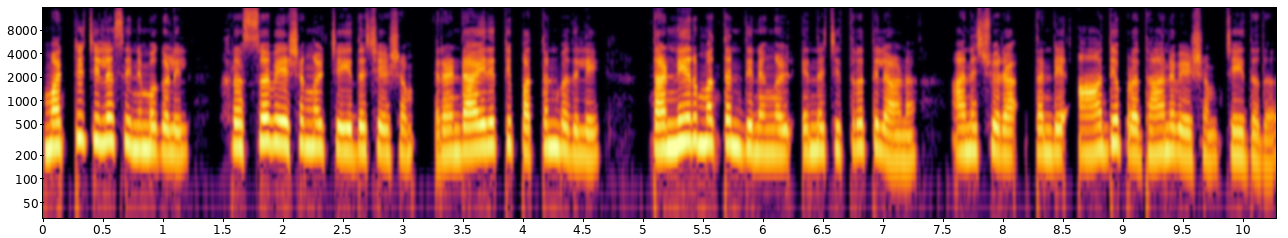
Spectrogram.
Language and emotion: Malayalam, neutral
